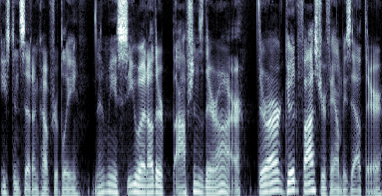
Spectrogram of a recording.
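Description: Lively intonation in a natural voice reading aloud

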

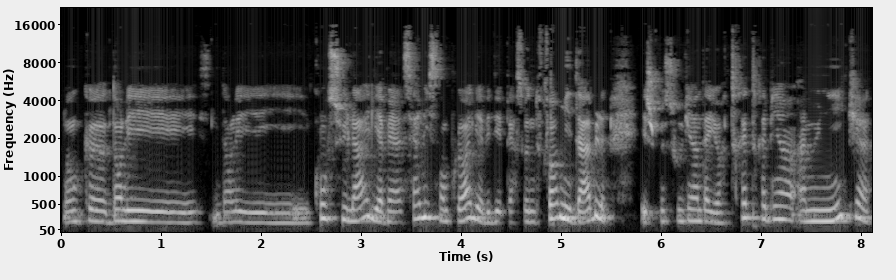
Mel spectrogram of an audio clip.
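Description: Here is a plain, everyday voice from a woman at a medium pitch. She keeps a moderate pace with ordinary pitch variation. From France. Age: 40s. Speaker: association president and career coach. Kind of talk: podcast interview.

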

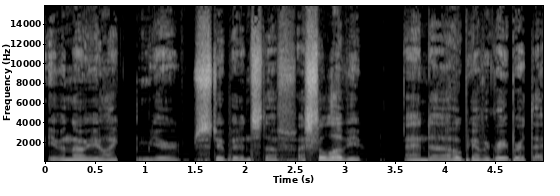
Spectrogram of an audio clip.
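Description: With an American accent, a man delivers a dark, mellow tone and monotone, flat intonation in a dry, close sound with no echo. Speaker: podcast co-host. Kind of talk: casual chat.

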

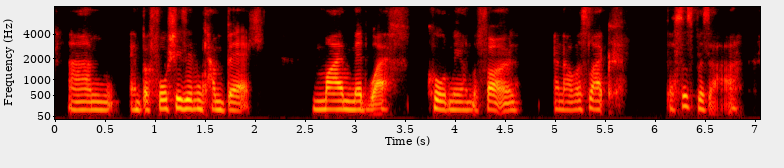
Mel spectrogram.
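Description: A woman's fairly low, dark, mellow voice with a New Zealand accent, monotone and flat at a moderate pace, with long, frequent pauses over a quiet background. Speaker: NICU parent. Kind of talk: personal story interview. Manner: eloquent.

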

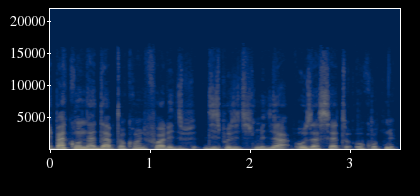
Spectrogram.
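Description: A man with a high voice talks at a fairly quick pace with ordinary pitch variation, on a very clean recording with a silent background. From Alsace, France. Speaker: digital marketing strategist. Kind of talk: interview. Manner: hesitant, many fillers.

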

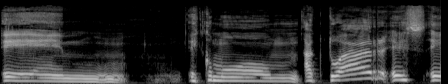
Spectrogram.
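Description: A woman with a Chilean accent speaks with very wide pitch swings. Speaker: actress. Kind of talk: casual conversation.

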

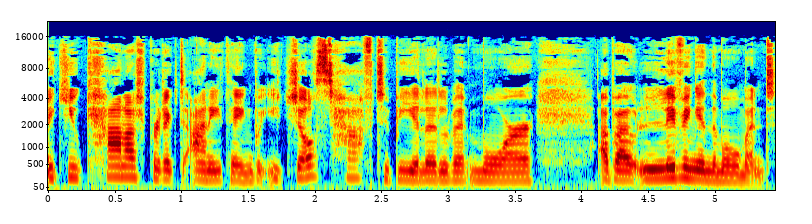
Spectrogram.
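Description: With an Irish accent, a woman of fairly low pitch talks at a fairly quick pace in an animated tone, the sound dry and close with no echo. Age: 30s. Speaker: podcast host. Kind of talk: casual chat.

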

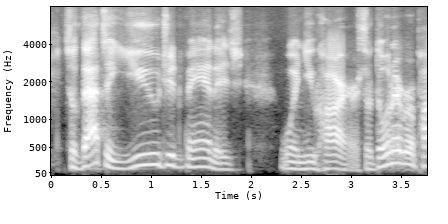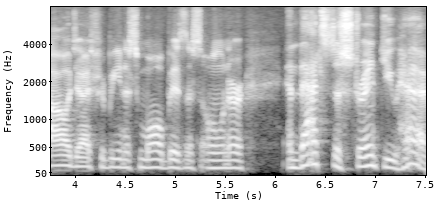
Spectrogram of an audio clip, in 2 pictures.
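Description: With an American accent, a man speaks at a fairly high pitch in a somewhat breathy voice, his pitch swinging very widely. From New Jersey. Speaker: retired business executive and leadership author. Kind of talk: interview.

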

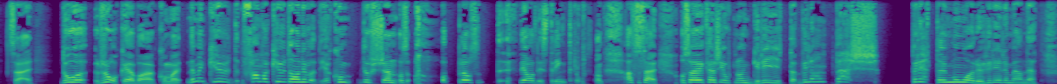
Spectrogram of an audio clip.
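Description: At a moderate pace, the speaker's pitch swings very widely, and the sound is dry and close with no echo. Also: woman, high pitch for a woman. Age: 40s. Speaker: podcast co-host. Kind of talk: casual chat.

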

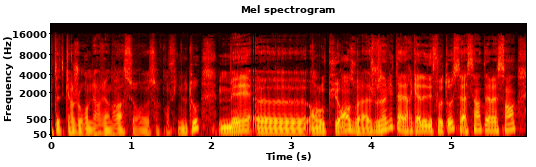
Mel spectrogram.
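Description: In a very clean recording with a silent background, a man with a dark, mellow tone talks at a very fast pace. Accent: southern French. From southern France. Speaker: radio host. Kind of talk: radio show presenting. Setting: studio. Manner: halting, many fillers.

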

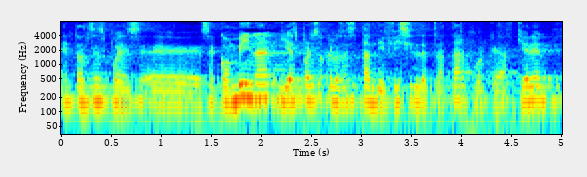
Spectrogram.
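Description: Audible room echo and noticeable background noise surround a man speaking at a moderate pace, his fairly high voice monotone and flat. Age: young. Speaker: podcast co-host. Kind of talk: casual chat. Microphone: poor audio quality.

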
